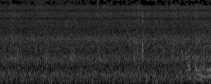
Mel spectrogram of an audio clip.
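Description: Fast-flowing monsoon river rushing steadily over its stony bed, a constant even wash of water.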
